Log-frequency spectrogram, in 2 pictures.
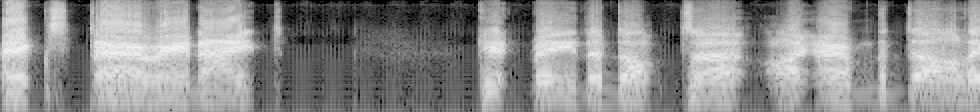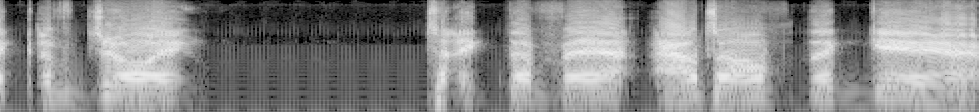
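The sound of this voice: A man puts on a robotic, raspy character voice. He speaks very slowly, with long, frequent pauses.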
